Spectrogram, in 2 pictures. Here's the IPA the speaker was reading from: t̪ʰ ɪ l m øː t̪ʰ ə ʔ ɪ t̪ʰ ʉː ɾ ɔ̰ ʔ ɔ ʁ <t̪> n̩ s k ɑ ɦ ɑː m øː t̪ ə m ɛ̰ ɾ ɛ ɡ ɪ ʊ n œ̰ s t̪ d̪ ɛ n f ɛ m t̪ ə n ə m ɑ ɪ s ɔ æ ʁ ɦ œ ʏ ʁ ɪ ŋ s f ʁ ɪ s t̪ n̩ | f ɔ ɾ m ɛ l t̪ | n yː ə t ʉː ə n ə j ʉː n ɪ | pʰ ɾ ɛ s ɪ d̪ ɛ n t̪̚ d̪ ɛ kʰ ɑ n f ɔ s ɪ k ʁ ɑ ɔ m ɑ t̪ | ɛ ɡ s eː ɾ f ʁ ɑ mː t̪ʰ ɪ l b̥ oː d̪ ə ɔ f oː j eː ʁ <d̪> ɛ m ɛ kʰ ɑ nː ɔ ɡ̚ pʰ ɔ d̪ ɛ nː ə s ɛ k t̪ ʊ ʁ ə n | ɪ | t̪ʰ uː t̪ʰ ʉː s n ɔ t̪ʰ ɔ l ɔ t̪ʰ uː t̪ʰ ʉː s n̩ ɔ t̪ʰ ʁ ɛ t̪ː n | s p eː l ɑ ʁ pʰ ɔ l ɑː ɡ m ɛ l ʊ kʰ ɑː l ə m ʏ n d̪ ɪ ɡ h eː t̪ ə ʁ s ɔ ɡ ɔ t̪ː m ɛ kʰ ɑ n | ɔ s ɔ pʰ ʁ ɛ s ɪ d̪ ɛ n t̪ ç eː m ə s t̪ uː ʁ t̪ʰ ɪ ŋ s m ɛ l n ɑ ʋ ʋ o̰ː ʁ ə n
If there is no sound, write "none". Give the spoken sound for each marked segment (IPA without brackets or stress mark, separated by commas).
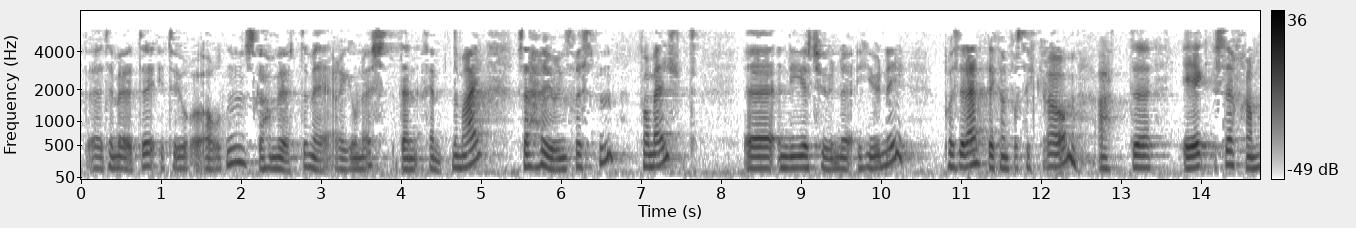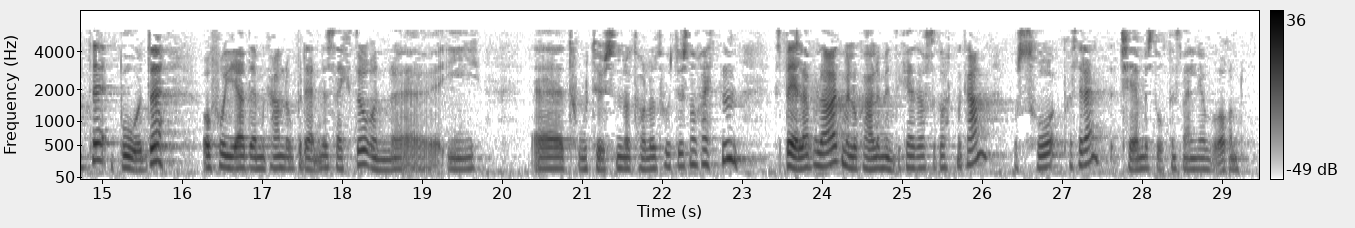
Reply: d̪, d̪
